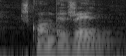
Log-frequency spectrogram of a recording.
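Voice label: "xkwanbezhel", Tlacochahuaya Zapotec; mulberry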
